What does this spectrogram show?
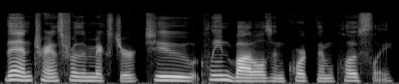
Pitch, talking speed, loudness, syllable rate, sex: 170 Hz, 165 wpm, -20 LUFS, 4.5 syllables/s, female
